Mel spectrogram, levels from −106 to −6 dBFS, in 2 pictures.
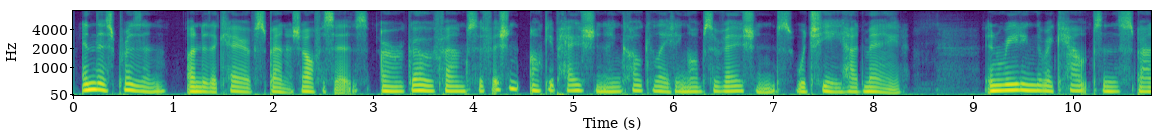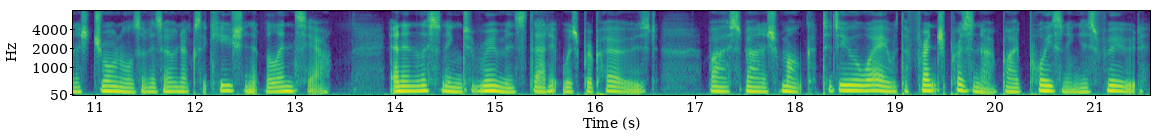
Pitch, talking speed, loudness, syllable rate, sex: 170 Hz, 160 wpm, -19 LUFS, 5.0 syllables/s, female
